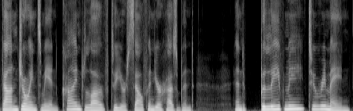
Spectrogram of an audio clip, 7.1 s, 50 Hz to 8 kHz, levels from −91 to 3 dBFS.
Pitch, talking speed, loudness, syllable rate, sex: 180 Hz, 135 wpm, -17 LUFS, 3.5 syllables/s, female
